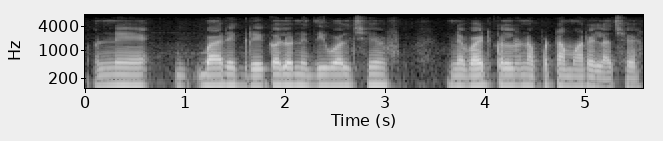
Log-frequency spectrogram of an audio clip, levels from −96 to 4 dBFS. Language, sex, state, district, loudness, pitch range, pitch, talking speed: Gujarati, male, Gujarat, Valsad, -20 LUFS, 115-120 Hz, 120 Hz, 150 wpm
